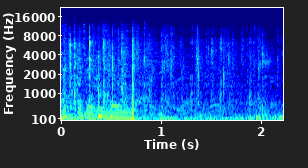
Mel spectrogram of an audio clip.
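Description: Faint talking away from the microphone with scattered light clicks, over a low steady hum.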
